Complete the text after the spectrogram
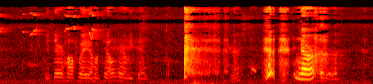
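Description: An older man speaks nearby, outdoors.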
